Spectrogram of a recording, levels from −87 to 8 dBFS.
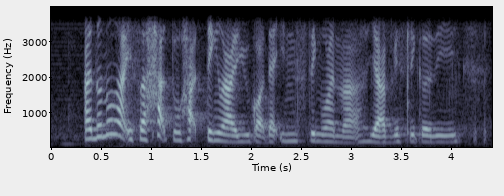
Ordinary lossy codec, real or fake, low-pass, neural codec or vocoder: none; real; 3.6 kHz; none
